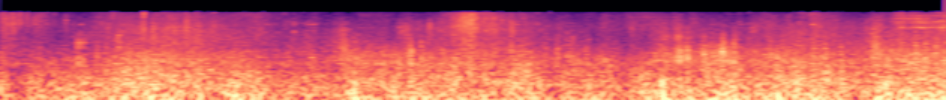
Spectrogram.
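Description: Wind roars and buffets steadily during a fast parachute descent.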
